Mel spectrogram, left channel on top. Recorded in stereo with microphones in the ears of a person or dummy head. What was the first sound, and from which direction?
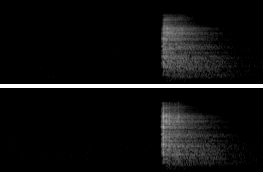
A camera shutter, 45° right (ahead or behind).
